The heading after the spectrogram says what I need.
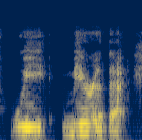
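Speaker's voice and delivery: mirror a calm, slow talker; slow and clear. Shown as a demonstration. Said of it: "talk slowly and succinctly and clearly".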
